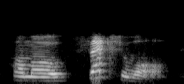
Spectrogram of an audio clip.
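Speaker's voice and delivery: stress on sexual in homosexual. Showing how they say homosexual, stress on sexual. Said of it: "And the emphasis goes on sexual".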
